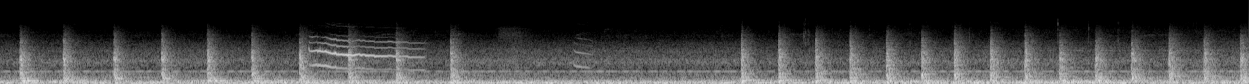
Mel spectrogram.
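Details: Wary stray cat, normally quick to run from people, eating Kalkan food it was given: a single clear, downward-sliding meow early on, surrounded by a rapid series of sharp clicking or tapping sounds throughout.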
